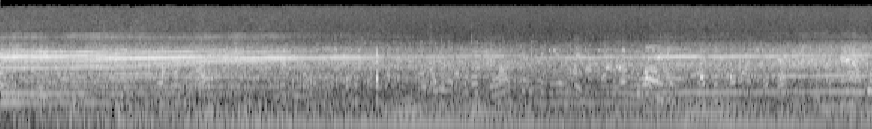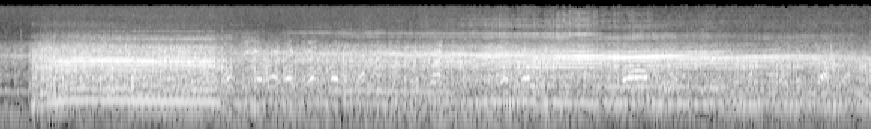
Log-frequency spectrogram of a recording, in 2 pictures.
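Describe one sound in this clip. A model airplane's engine drones overhead, rising and falling in pitch as it flies by.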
